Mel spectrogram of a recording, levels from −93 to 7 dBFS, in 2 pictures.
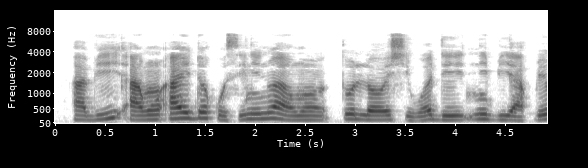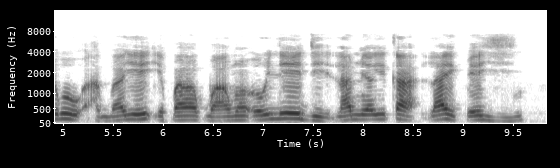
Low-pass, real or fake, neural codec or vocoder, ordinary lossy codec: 7.2 kHz; real; none; AAC, 48 kbps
